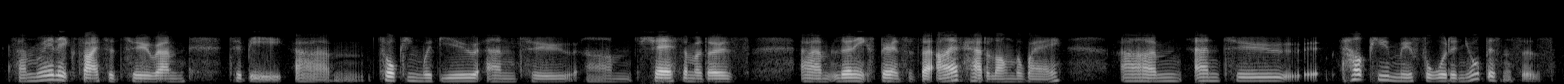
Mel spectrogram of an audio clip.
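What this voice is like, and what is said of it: English and South African accent. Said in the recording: “You can probably tell from my accent that I'm not American ... I am partly English and South African. I grew up in South Africa”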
